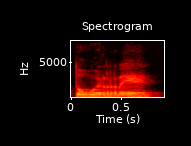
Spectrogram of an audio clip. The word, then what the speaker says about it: torre: Agora atenção, tutti timbro, timbro tigre topo, torre torre o r sempre vibrante.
